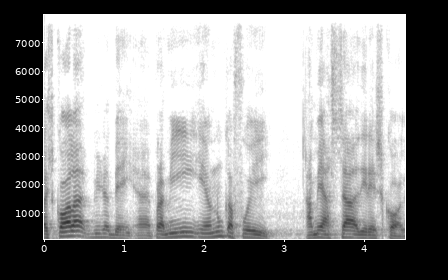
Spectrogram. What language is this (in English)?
Portuguese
